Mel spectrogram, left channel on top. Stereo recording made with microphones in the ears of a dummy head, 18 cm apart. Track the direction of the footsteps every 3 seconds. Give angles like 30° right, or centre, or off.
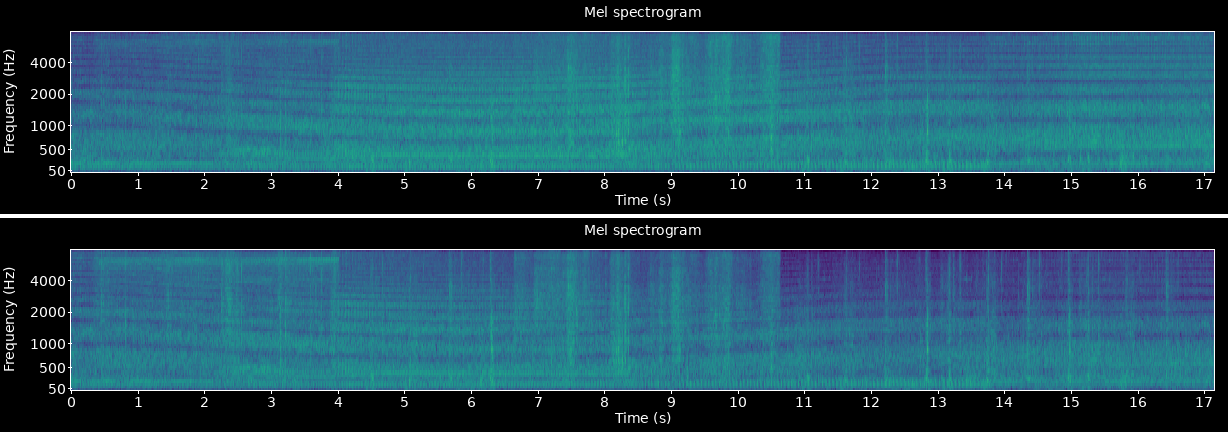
70° right, 50° right, 10° right, 30° left, 20° right, 60° right.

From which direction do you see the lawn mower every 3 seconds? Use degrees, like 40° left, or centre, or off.
20° right, 10° left, 40° left, 70° left, 80° left, 80° left.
